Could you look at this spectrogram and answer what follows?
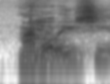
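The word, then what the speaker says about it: Manalishi: Monalishi, is that what it was? Yep, that's what we, I just want to make sure I was pronouncing that right.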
